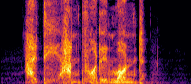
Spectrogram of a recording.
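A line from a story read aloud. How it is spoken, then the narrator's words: Whispered reply. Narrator (German): flüstert Maja zurück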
